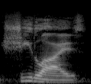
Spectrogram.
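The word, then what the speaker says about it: Cheelai: tries to blow up she lays or she she lies she lie that's how you say her name he tries to blow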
